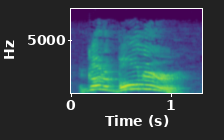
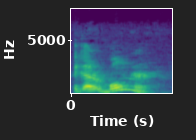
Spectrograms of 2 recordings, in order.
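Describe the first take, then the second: First: Put-on much higher, louder toddler exclamation; proud little kid. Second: Put-on higher toddler voice, calmer second time; little kid repeating. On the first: Retelling the bow-and-arrow video, squeaky proud toddler shout. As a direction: blurt it out like a proud three-year-old. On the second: Retelling the kid's second answer, higher but calmer toddler voice. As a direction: repeat it matter-of-factly like a small kid. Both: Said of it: "He's like".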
